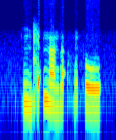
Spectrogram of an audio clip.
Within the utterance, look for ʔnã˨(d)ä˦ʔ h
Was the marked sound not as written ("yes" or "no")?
no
